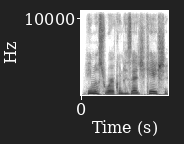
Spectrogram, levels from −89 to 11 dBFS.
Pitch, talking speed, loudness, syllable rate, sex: 210 Hz, 275 wpm, -17 LUFS, 7.1 syllables/s, female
